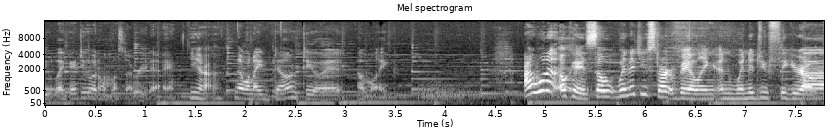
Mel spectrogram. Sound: groans

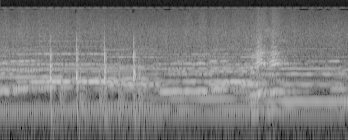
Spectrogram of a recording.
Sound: knocking

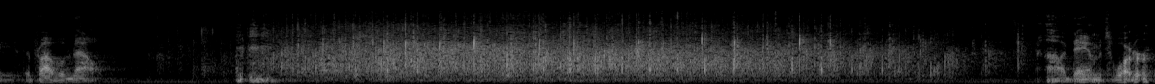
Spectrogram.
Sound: applause

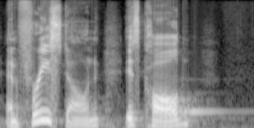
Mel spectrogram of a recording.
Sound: beeping

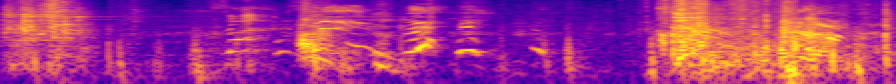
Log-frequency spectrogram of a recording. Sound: sobs

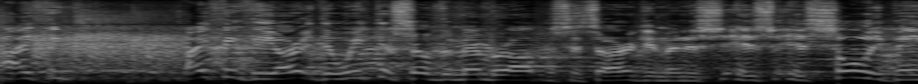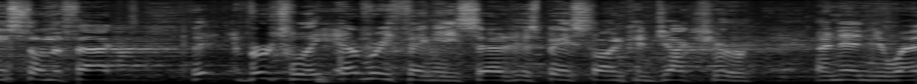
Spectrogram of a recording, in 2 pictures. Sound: applause

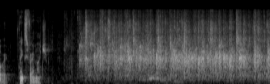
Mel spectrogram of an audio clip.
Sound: applause

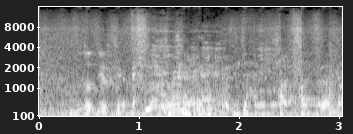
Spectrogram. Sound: laughs

